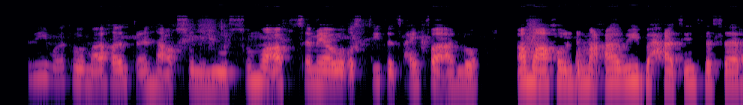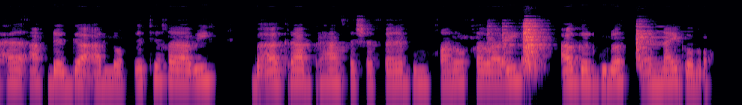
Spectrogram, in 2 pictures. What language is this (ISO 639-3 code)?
tir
